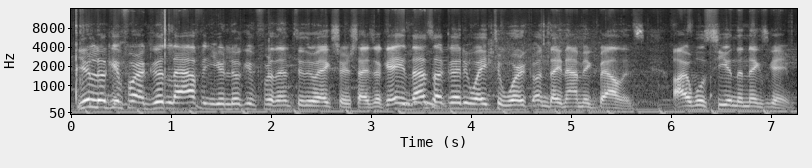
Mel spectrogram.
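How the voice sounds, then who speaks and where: A man in his thirties with a fairly high voice leads a children's tennis lesson. He switches between explaining drills to parents and calling out upbeat, encouraging commands to the kids. Faint music plays under his voice on a large indoor court. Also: fairly quick, hardly any pauses, a bit bright. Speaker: tennis coach. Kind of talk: instructional video narration.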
